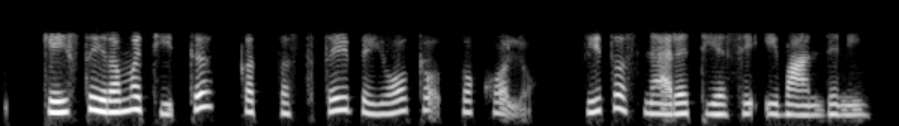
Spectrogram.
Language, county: Lithuanian, Marijampolė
